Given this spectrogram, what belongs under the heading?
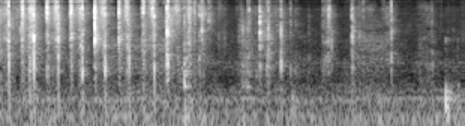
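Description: A deck of tarot cards is riffled and shuffled close by in a quiet room, giving rapid papery flicks and snaps that thin out toward the end.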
